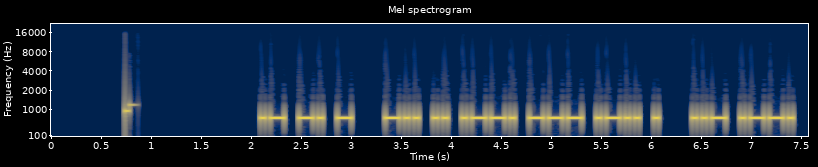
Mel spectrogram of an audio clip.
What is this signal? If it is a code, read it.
Morse code, heard as a keyed tone, about 25 wpm, 700 Hz. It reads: ANT DIPOLE UP
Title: Practice QSO - Exchange 2 - Info - 25wpm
